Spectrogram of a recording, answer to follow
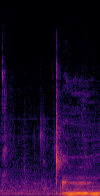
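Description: Quiet room tone, then a single sharp click about a second in, followed by a man's voice holding one drawn-out hesitation sound on a steady pitch.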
